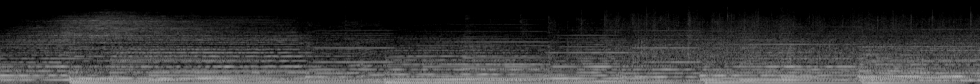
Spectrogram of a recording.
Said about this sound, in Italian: È proprio tanto che piove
